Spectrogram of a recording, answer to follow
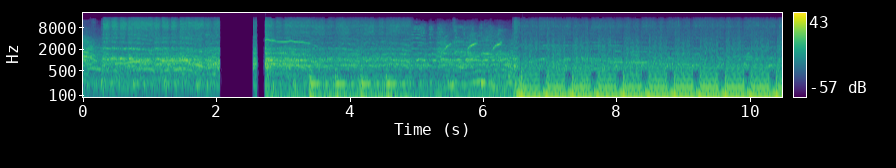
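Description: Hardstyle dance music played loud over a parade truck's sound system with a crowd cheering and shouting; the sound cuts out for a moment about two seconds in. About six and a half seconds in, the heavy kick drum comes in, pounding evenly at about two and a half beats a second.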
